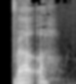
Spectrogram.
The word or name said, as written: bvadr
